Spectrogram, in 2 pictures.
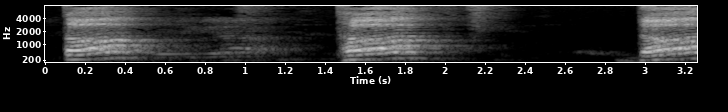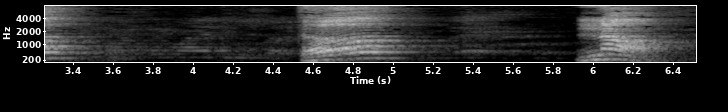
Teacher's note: चौथा वर्ग है त वर्ग। इसका उच्चारण स्थान है दंत स्थान।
